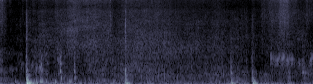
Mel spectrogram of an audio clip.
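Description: A laying hen clucks softly in a henhouse, a few short low clucks spaced out over a faint steady background, with no talk.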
